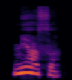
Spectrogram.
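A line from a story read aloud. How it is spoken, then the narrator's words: Exclamation. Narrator (Russian): воскликнула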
